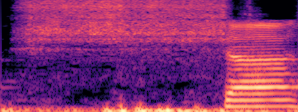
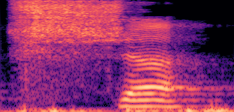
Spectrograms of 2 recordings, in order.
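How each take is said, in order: First: The sh sound is soft and light. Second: The sh sound is pushed out forcefully. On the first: The speaker calls it right. "Jadi cukup sha sha seperti itu" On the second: The speaker calls it wrong. "bukan sha ya"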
